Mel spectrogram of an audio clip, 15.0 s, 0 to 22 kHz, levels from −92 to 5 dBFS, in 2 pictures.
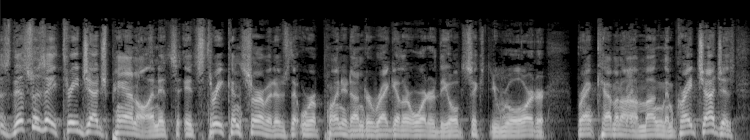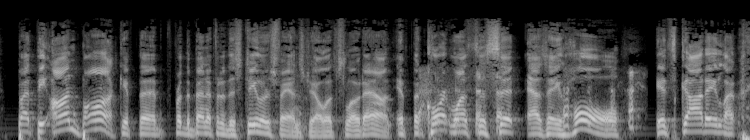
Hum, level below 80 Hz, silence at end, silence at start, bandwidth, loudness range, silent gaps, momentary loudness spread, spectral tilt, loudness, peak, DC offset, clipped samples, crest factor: none; -42 dBFS; 0 s; 0 s; 13.5 kHz; 2 LU; none; 5 LU; -4.5 dB/octave; -21 LUFS; -4 dBFS; under 0.1%; under 0.1%; 16 dB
